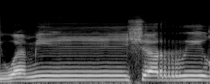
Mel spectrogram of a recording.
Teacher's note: nun mati berjumpa dengan huruf shin, namanya ikhfa hakiki dengung NGG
